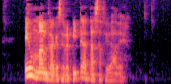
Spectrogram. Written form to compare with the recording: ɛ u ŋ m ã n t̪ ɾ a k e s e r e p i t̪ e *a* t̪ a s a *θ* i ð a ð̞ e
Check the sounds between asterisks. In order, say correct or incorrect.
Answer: correct, correct

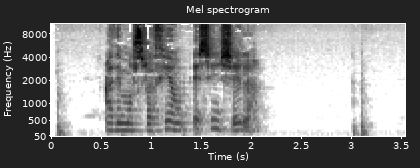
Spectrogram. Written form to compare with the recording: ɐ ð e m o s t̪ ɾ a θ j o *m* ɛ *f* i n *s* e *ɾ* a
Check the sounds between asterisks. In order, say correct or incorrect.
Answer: incorrect, incorrect, incorrect, incorrect

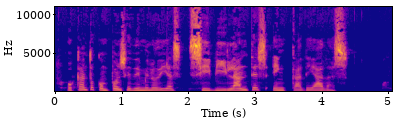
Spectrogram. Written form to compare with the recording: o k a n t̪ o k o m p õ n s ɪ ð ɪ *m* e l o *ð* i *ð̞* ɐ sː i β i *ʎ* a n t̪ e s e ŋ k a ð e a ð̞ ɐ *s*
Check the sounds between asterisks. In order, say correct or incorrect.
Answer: correct, correct, incorrect, incorrect, correct

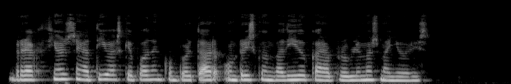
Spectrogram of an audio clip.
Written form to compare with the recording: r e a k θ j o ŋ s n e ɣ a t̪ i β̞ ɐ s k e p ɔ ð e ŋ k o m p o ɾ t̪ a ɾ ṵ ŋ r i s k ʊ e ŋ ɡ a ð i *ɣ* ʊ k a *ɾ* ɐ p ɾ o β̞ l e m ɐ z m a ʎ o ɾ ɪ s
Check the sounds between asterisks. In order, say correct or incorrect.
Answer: incorrect, correct

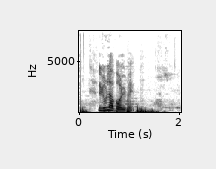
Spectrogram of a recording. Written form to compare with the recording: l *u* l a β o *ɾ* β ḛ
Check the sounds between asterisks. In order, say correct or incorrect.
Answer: correct, incorrect

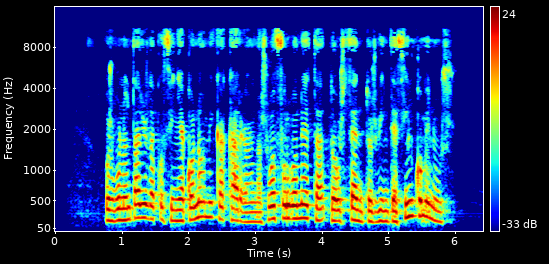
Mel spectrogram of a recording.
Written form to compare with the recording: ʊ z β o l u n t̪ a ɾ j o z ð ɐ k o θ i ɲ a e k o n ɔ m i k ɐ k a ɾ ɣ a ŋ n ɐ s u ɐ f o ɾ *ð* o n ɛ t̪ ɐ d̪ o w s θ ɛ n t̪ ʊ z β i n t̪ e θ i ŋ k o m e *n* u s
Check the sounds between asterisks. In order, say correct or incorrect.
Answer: incorrect, correct

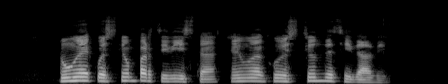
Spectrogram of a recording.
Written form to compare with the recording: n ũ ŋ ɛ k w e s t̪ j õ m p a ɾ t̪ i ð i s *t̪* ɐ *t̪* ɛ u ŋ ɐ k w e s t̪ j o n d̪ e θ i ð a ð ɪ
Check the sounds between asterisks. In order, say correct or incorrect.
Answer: correct, incorrect

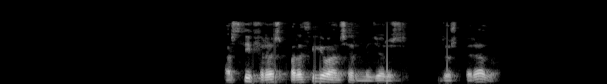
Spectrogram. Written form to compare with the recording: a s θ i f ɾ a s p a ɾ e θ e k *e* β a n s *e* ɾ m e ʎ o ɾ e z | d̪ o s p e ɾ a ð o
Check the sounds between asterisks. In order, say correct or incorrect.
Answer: correct, correct

